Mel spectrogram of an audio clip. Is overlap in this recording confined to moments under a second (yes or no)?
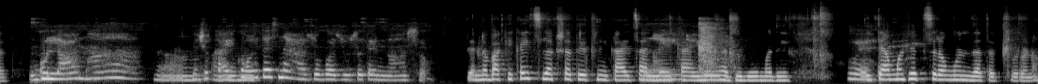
yes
